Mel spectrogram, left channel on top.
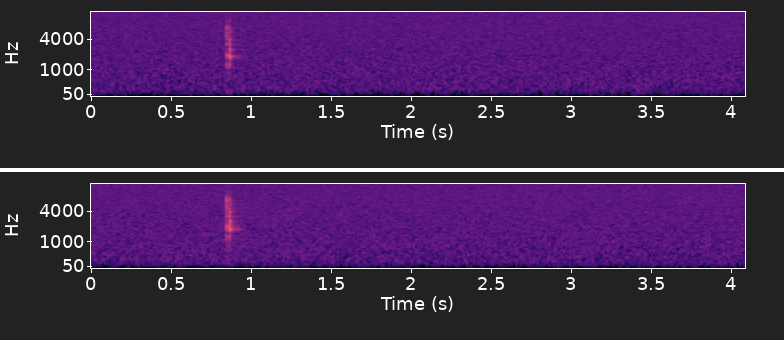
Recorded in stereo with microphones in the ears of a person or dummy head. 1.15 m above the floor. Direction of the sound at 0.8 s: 20° right (ahead or behind).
